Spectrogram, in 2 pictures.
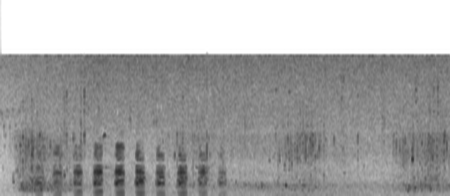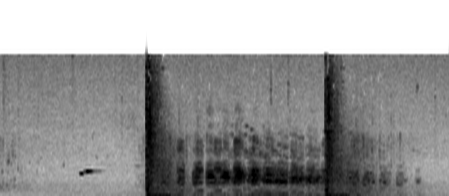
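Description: Ducks in the hunting video game Way of the Hunter quack in a rapid repeated run, followed by two loud shotgun blasts with lingering echoes and further quacking amid outdoor ambience.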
